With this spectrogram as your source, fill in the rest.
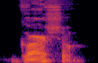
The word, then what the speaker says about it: Gershom: Garsham in the Paleo pronunciation.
